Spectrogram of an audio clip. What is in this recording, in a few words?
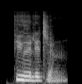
"feuilleton", Indian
